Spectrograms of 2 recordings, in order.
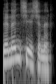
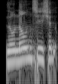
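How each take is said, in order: First: प्रोनंसिएशन said with short "nun", not "noun"; the right way, प्रोनंसिएशन as "pro-nun-si-a-tion"; सही उच्चारण: प्रोनंसिएशन; correct pronunciation. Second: प्रोनाउंसिएशन said with "nown" as in noun; the common wrong way, प्रोनाउंसिएशन with "aun"; पढ़ाते हुए गलत उच्चारण: प्रोनाउंसिएशन; mispronunciation. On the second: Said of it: "उच्चारण में भी कई बार गलती कर जाते हैं". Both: Shown as a demonstration.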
